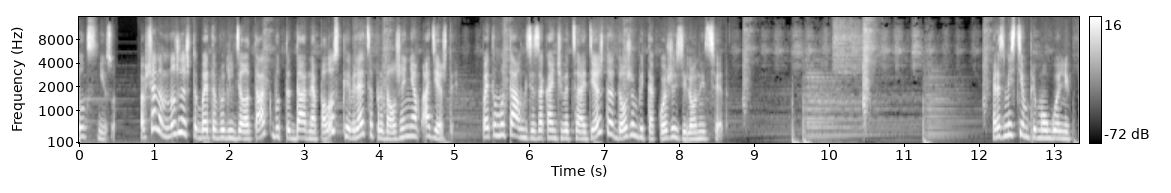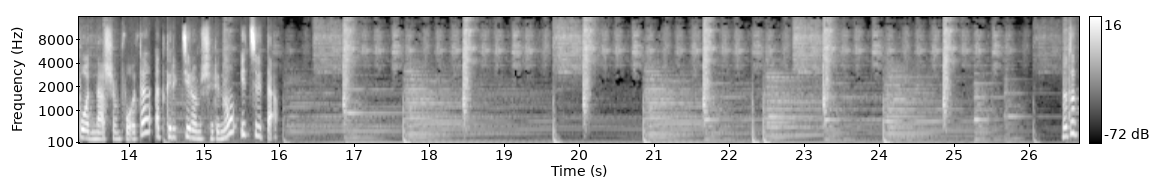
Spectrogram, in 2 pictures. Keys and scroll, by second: 18.6 ctrl+t, 25.0 Return.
